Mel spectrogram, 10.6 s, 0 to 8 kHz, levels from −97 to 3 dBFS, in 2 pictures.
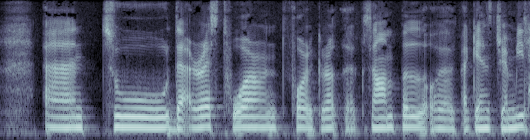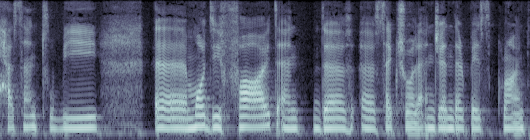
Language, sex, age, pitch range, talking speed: German, female, 50-69, 170-190 Hz, 125 wpm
